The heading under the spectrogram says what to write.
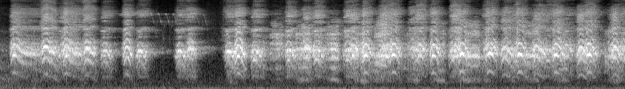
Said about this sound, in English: They're just a couple of good crows. Couple of good crows hanging out.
